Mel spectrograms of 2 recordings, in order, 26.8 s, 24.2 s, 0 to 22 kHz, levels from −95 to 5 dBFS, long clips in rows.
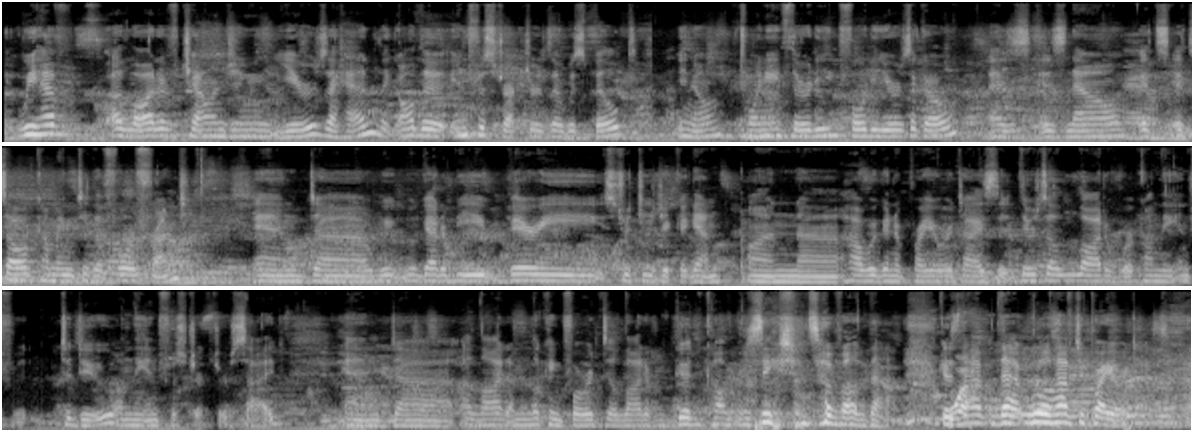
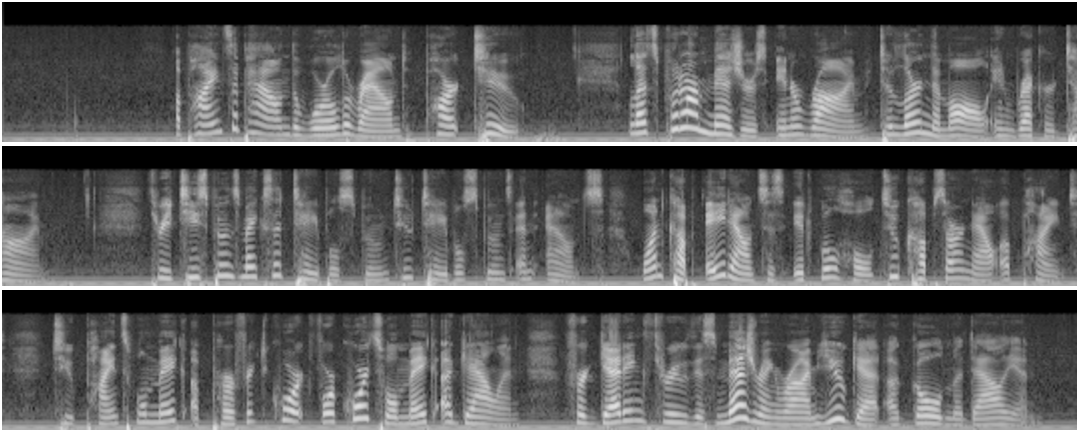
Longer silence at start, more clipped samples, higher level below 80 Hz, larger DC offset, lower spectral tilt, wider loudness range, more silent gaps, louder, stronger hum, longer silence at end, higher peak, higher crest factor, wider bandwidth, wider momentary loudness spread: about the same, 0 s vs 0 s; neither; second, -42 dBFS vs -28 dBFS; neither; about the same, -4.5 dB/octave vs -4 dB/octave; first, 9 LU vs 5 LU; neither; second, -20 LUFS vs -17 LUFS; second, none vs 60 Hz at -30 dBFS; about the same, 0 s vs 0 s; about the same, 0 dBFS vs 0 dBFS; about the same, 20 dB vs 18 dB; first, over 20 kHz vs 11 kHz; second, 12 LU vs 17 LU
